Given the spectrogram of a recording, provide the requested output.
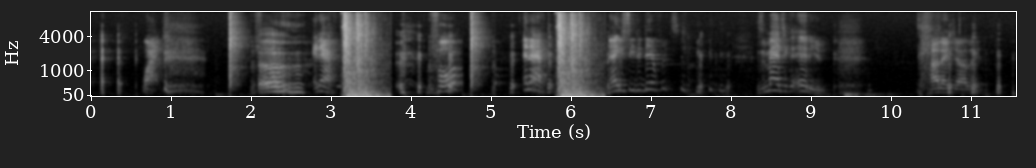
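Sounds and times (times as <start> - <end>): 
speech: 0.7 - 1.2, 2.0 - 9.6, 10.4 - 11.5
sharp hand claps standing in for door closing: 1.7 - 2.0, 4.8 - 5.0.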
